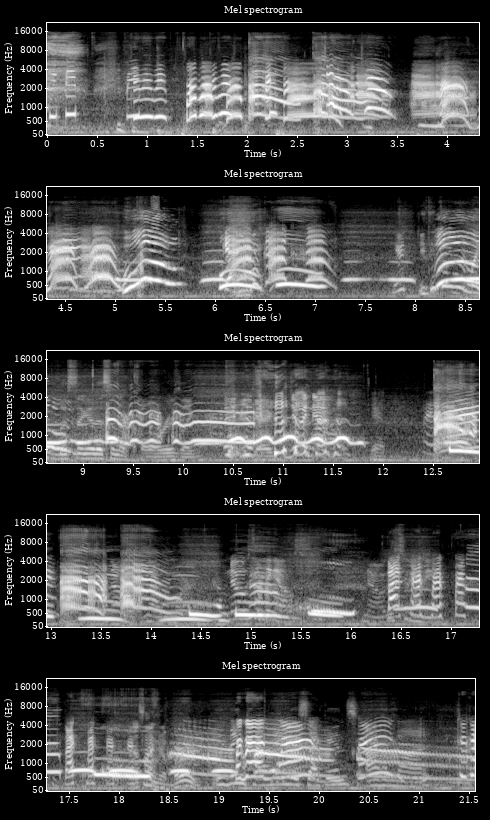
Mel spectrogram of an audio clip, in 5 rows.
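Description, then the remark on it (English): Thirty seconds of recorded bird sounds: dense, busy bird calls fill the whole stretch, squawky, sweeping chirps and whistles overlapping in bursts, loud, with a low steady hum underneath and only brief pauses. “Do you think it's time for our 30 seconds of bird sound?”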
